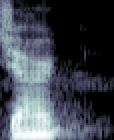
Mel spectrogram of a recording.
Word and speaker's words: DJarTT: DJ Art, with two T's for a double dose of that tink tink. And the D is silent, so it's just Jart.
